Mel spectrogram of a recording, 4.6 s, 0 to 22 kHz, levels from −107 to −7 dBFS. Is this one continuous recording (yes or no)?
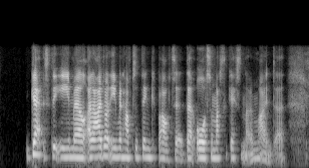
yes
